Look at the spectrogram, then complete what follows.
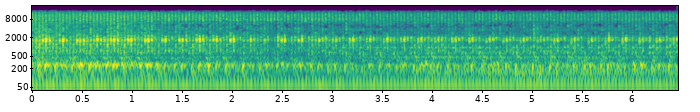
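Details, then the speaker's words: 1985 Mercedes-Benz 300D Turbo diesel engine, 312,000 on the odometer (owner suspects not the original engine), started on the first try, even clatter at steady idle with no misses; normal, very smooth idle. "I don't think that this is the original motor because it's it's it seems to be way too smooth"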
